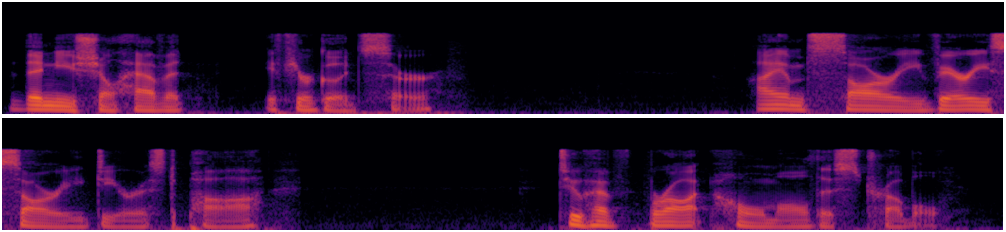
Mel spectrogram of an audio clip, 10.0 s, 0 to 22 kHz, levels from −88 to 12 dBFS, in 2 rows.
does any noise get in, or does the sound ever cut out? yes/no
no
